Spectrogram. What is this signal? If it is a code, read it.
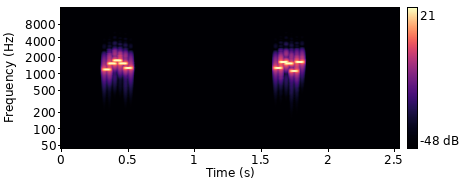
Five-tone selective call (EEA), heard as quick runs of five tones, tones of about 40 ms. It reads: 26863 37617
